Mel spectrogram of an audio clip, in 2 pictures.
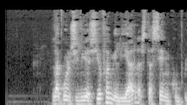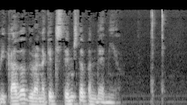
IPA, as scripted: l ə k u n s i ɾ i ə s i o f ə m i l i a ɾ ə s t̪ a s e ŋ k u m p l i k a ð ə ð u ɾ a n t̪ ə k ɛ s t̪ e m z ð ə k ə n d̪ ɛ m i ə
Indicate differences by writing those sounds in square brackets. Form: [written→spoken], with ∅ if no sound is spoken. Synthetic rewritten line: l ə k u n s i [ɾ→l] i ə s i o f ə m i l i a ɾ ə s t̪ a s e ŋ k u m p l i k a ð ə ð u ɾ a n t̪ ə k ɛ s t̪ e m z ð ə [k→p] ə n d̪ ɛ m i ə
